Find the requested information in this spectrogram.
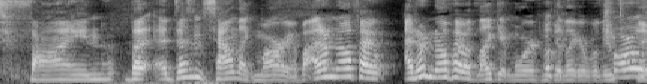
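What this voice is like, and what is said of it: Usual voice. Nothing is said of it.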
